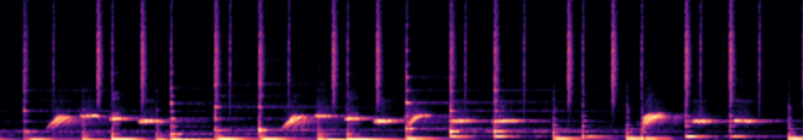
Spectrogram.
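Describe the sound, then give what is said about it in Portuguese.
A music intro in which a bright whistled melody with sliding notes plays over a steady bass line and plucked accompaniment, moderately loud, with no singing or talking. “Ouvimos … no tema ….”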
